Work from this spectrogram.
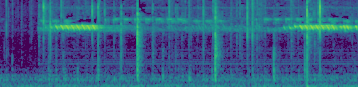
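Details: Crickets chirping behind a crackling fire on a deck: a steady high shrill drone, swelling twice into loud, sustained trills about three seconds apart, over sharp irregular pops and snaps from the burning wood.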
